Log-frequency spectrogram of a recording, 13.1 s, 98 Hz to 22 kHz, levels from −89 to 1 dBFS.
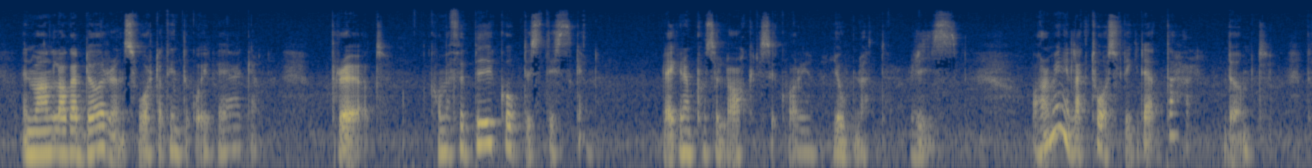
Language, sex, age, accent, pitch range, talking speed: Swedish, female, 30-49, native, 165-205 Hz, 140 wpm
